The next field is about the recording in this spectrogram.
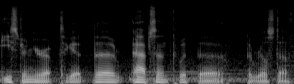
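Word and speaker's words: absinthe: It is pronounced absin. Absinth.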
